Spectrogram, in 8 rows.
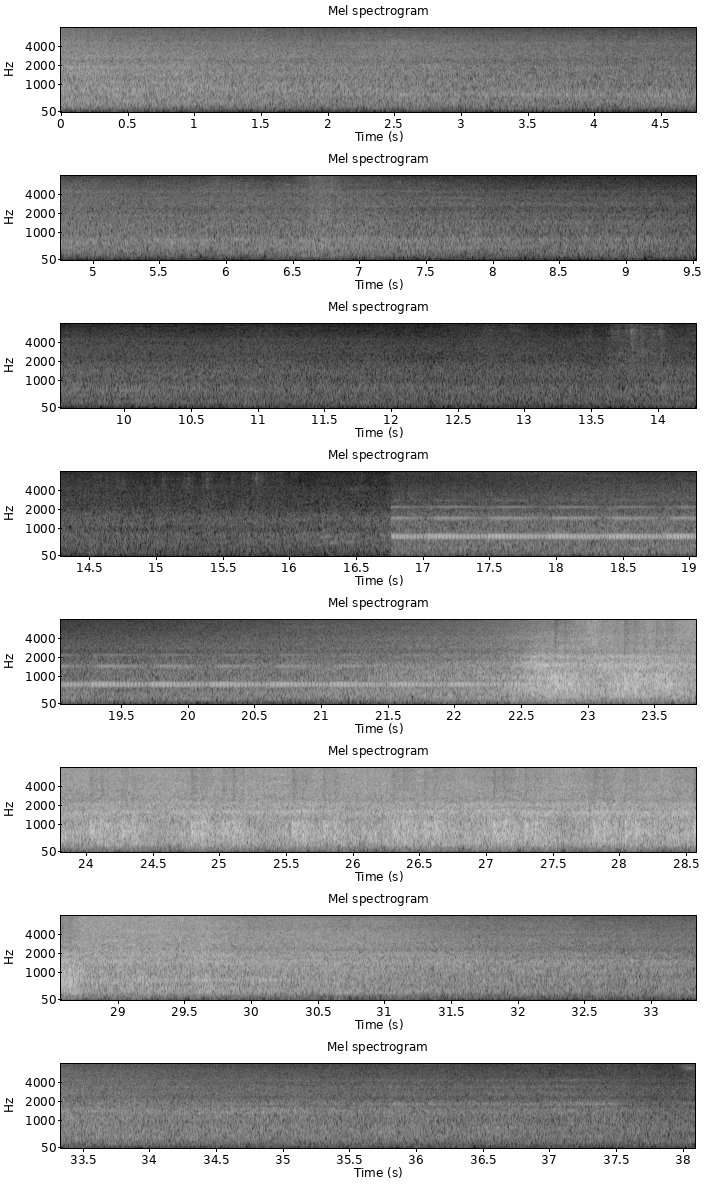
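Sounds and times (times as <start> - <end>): train rushing past: 0.0 - 11.3, 16.8 - 38.0
steady tone: 16.8 - 23.6.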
